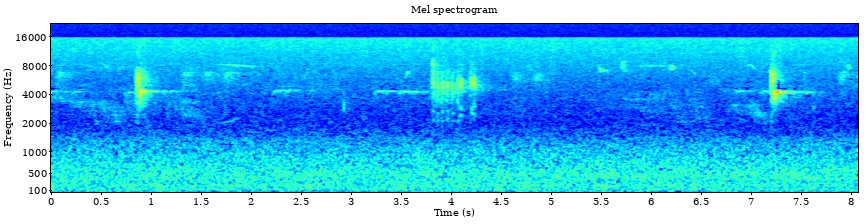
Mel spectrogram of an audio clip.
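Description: Wild birds giving short, high calls three times, about a second, four seconds and seven seconds in, over a steady low rushing background.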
